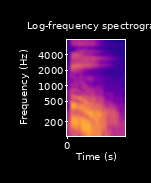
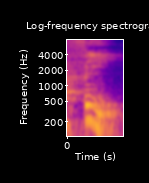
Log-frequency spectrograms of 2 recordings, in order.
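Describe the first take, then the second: First: It begins with a p sound. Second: It begins with an f sound. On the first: The speaker calls it wrong. "bukan pi" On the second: The speaker calls it right. "Harusnya fi"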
